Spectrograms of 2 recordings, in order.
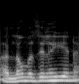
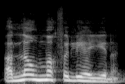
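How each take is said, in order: First: "اللہم زل حینا" with "زل" replacing "اغفر لی"; "اللہم زل حینا", garbled rote version with "زل"; mistaken pronunciation. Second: "اللہم اغفر لی حینا" with a clear "اغفر لی"; "اللہم اغفر لی حینا", corrected with the gh and f audible; corrected pronunciation. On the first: Retold or imitated. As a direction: say "اللہم زل حینا" as misremembered, with a zil sound. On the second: Shown as a demonstration. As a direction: say "اللہم اغفر لی حینا" in full, ghfir-li sounded. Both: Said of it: "میں نے غلط ہی یاد کیا ہوا تھا".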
